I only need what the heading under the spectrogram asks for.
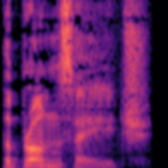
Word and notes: bronze age: British English

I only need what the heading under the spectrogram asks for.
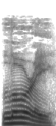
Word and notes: lorry: American English

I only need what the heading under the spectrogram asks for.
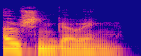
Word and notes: ocean going: British English

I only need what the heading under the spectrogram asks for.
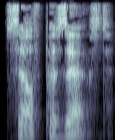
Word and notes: self-possessed: British English

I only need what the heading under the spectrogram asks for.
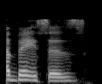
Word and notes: abases: British English

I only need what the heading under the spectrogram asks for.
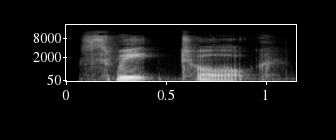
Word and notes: sweet-talk: British English

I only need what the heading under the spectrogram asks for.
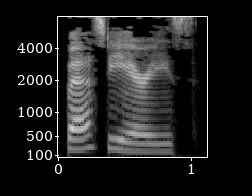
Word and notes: bestiaries: British English

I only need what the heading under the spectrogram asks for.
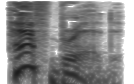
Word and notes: half-bred: British English

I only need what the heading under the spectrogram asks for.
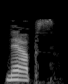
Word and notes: nappies: British English

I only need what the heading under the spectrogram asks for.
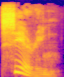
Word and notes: searing: British English

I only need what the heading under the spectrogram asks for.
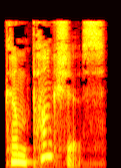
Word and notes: compunctious: British English

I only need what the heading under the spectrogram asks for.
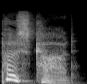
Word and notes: postcard: British English

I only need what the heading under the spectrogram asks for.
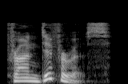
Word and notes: frondiferous: British English

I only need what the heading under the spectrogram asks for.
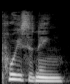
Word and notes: poisoning: British English

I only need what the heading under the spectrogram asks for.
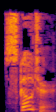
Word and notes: scoter: British English

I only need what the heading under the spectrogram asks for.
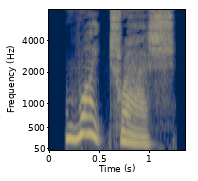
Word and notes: white trash: British English

